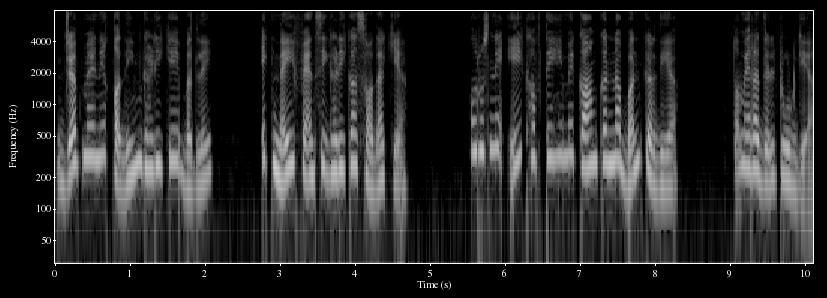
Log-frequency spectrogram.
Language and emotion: Urdu, sad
